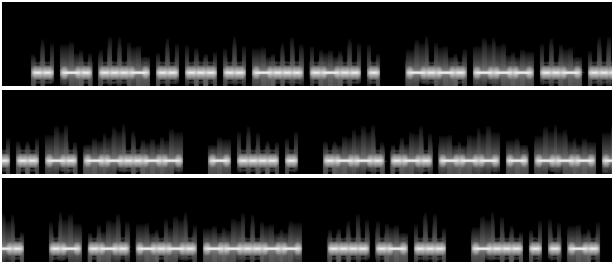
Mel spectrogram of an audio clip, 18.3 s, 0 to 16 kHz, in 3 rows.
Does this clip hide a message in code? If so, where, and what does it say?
Yes: Morse code from 0.3 to 18.1 s, heard as a keyed tone, about 25 wpm, 600 Hz. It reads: INVISIBLE COUSIN, THE PROTON ARC, HAS BEEN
